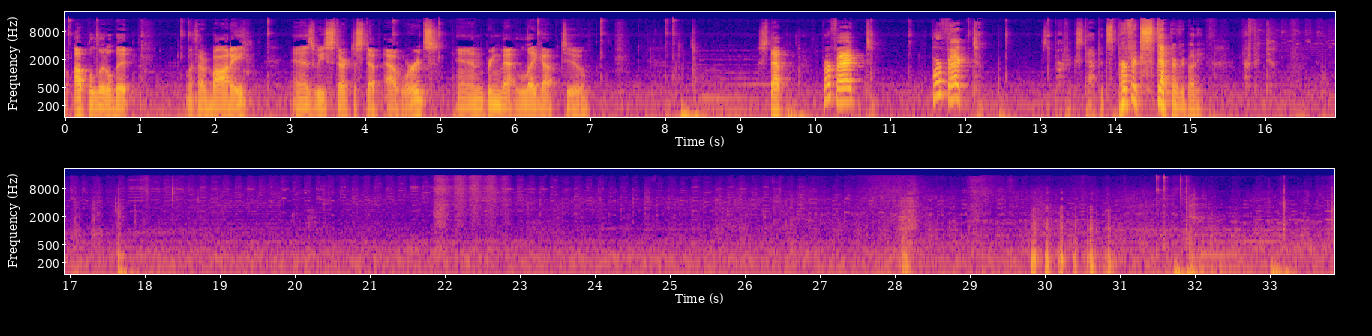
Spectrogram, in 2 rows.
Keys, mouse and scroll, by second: 1.6 right click, 2.7-5.0 drag, 5.0 right click, 6.3 click, 8.1-9.8 drag, 8.2 space, 9.7 space, 12.2 right click, 31.5 click, 31.7 space.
